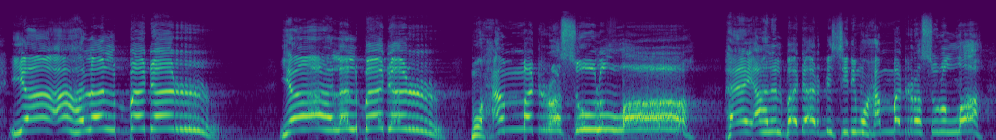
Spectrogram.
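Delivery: high, slow, loud battlefield shout; full shout. Retold or imitated. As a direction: cry out to the men of Badr, stretched and loud. (teriakan keras dan panjang memanggil ahli Badar)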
